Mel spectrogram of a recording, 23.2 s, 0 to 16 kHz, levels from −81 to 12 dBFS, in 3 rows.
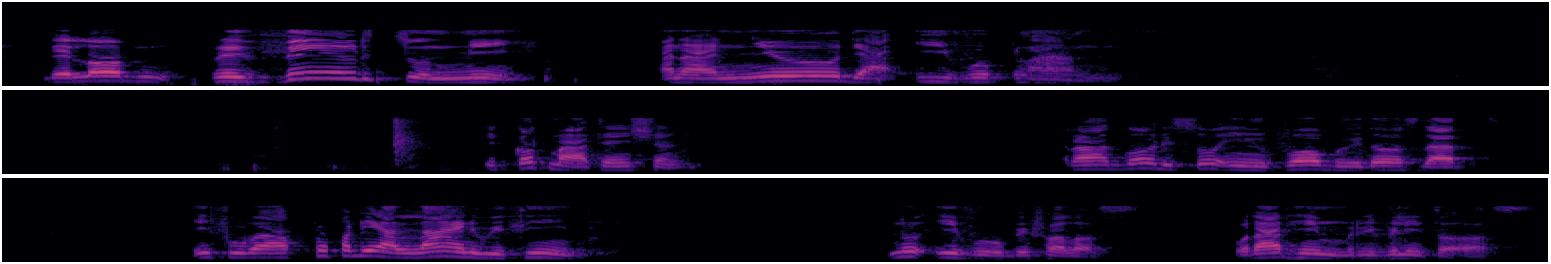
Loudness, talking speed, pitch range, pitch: -41 LUFS, 105 wpm, 130-170 Hz, 150 Hz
